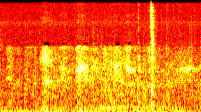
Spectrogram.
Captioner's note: mysterious whispering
